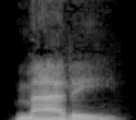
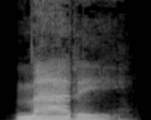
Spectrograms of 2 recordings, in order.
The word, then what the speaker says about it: Mattie: Charming history and meaning it's pronounced as Marie Maddie Maddie to pronounce it correctly emphasize the mat and the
